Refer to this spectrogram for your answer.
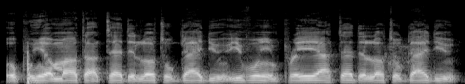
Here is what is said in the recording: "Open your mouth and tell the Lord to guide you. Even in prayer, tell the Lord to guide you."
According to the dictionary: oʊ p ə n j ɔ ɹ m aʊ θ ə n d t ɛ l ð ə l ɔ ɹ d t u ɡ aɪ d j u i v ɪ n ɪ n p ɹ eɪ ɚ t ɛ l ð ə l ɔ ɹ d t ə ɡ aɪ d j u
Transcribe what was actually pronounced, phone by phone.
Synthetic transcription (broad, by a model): oʊ p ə n j ɔ m aʊ t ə n t ɛ l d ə l ɔ d t u ɡ aɪ d j u i v ɪ n ɪ n p ɹ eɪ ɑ t ɛ l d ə l ɔ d t ə ɡ aɪ d j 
